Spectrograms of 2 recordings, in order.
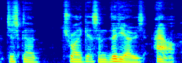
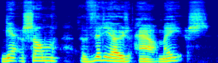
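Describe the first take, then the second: First: Said in the usual way. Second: Slow, stretched-out mock voice; put-on, drawn-out echo of the answer; silly put-on voice. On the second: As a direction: drag each word out playfully. Playful put-on repeat of answer.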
